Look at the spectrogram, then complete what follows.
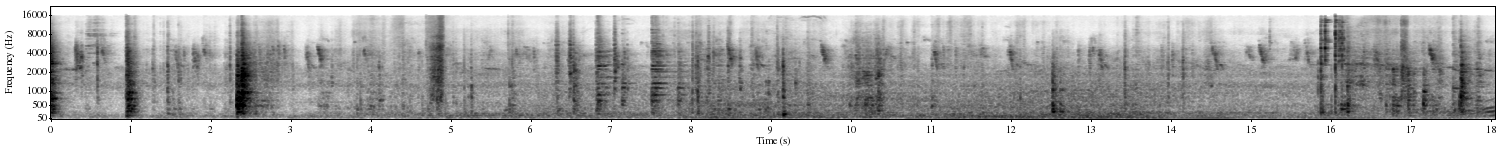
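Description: Irregular metallic clicks and knocks of hand tools on the bolts and casings of a scooter engine, the sharpest about two seconds in.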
